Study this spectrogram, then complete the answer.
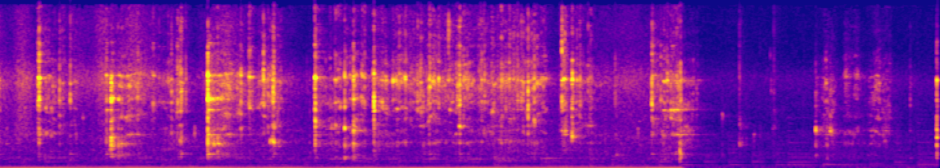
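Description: Sugar is stirred to dissolve it for homemade coconut ice cream, light scraping and clinking of a utensil against the container repeating over a steady electrical hum that cuts out near the end.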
